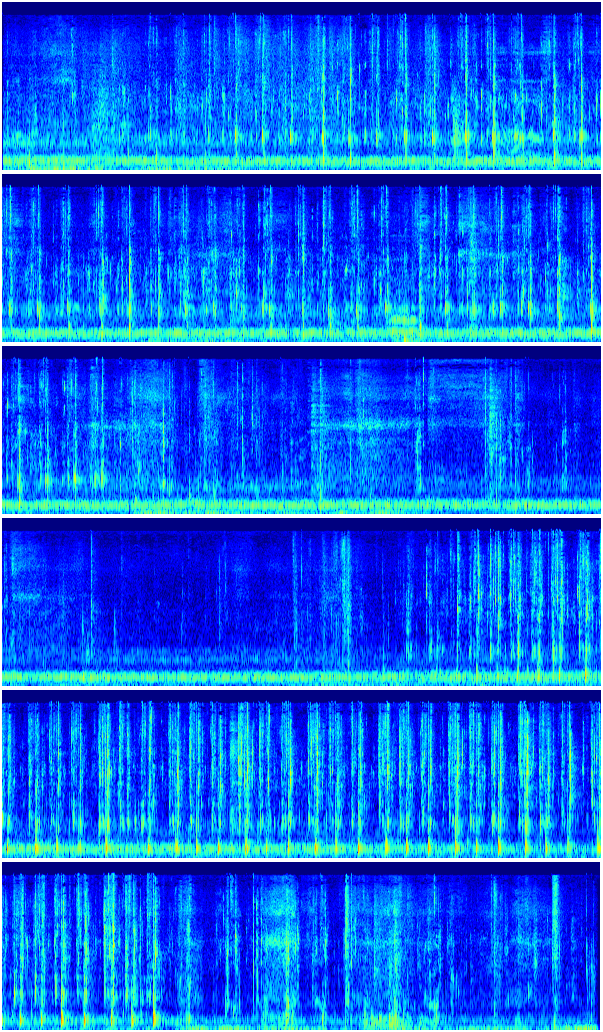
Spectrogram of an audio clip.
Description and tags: dog drinking Water
Water, dog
